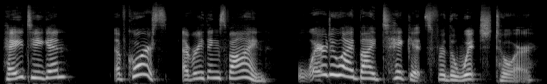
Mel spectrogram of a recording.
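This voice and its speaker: A woman's voice: sits high, big pitch swings, measured pace, a bit bright, no echo, studio quality, heavily acted. Polite young woman sleuth. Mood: friendly. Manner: courteous, inquiring. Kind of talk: video game voice acting.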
